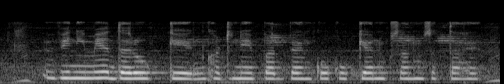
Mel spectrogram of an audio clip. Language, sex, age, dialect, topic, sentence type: Hindi, female, 18-24, Kanauji Braj Bhasha, banking, statement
